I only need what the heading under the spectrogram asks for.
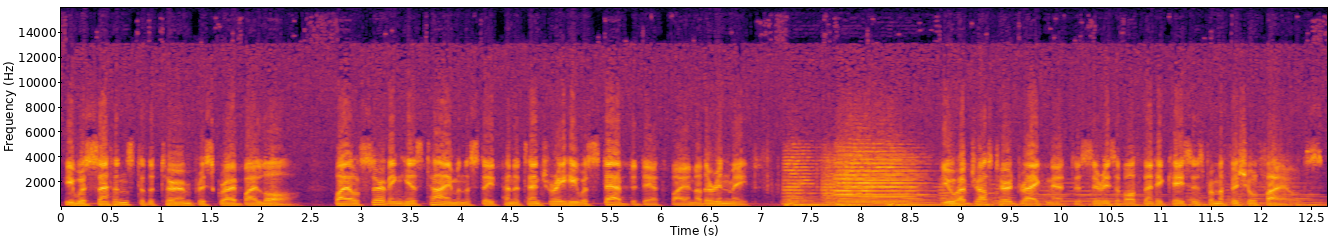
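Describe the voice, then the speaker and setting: A male announcer reading scripted radio copy in a formal, measured, declamatory way. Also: medium pitch. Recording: dull 1950s radio broadcast with music.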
